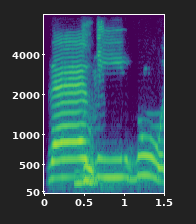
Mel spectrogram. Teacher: pengucapan huruf zal itu sebenarnya dia lembut ya, karena sifatnya adalah rohwah ya, tidak dibaca di penekanan · makhrajnya di ujung lidah yang bertemu dengan ujung gigi seri bagian atas ya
